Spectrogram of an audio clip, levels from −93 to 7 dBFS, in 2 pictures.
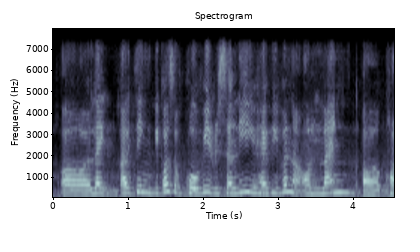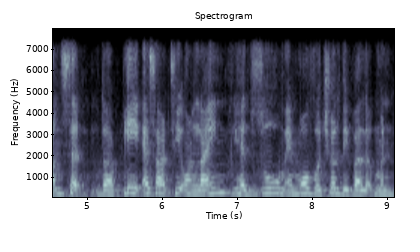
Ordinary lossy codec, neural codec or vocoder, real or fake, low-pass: none; codec, 16 kHz, 4.8 kbps, FACodec; fake; 7.2 kHz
